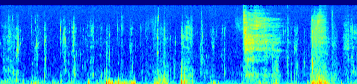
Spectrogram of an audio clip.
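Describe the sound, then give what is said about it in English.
Carlin, a pet, laps and slurps water in a quick, irregular series of wet clicks and gulps, broken by two louder breathy snuffs near the end as he sniffs the microphone. No one speaks. “That's Carlin drinking in the background.”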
